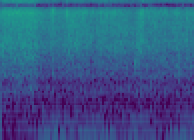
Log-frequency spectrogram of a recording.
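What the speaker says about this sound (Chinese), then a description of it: "直接放入瘦肉，开中火迅速将它炒散" Lean pork stir-fried in cooking oil in a preheated wok over medium heat gives a steady, moderately quiet sizzle that runs continuously, with no voices.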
